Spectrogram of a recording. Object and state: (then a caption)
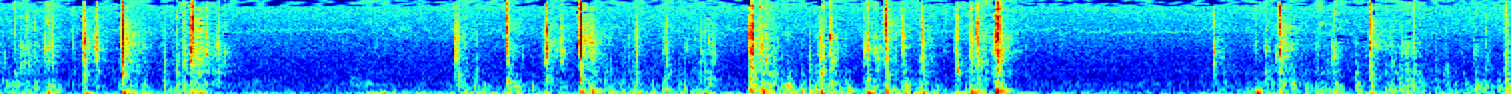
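Plastic computer keyboard being typed on. Fingertips and nails type rapidly on the keys of a full-size black Logitech plastic keyboard that is being held up. The result is a quick run of sharp, bright plastic clicks and taps. Each one is very short, and there is a softer low thud underneath.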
